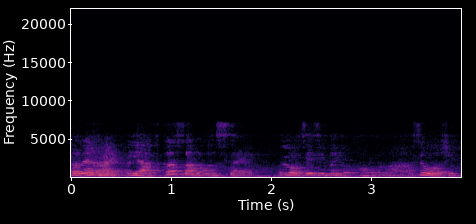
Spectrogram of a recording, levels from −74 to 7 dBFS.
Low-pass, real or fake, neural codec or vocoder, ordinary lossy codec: 7.2 kHz; fake; codec, 32 kHz, 1.9 kbps, SNAC; none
